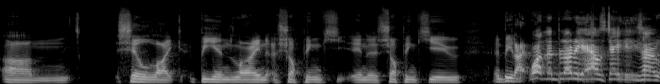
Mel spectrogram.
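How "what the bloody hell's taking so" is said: mock furious, very high-pitched, shrill, rushed shout. Describing a movie character who shouts at everyone, the speaker imitates her angry shouting. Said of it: "is her shouting".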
